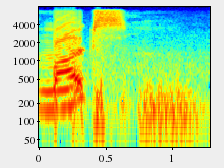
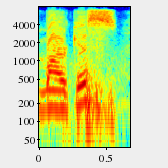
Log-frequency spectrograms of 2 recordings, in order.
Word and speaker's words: Marques: night Dan Cox and Luke marks Marcus I'm sorry I'm I'm reading then he told me how to pronounce it it's not I'm not pronouncing it how it's supposed to be it is Marcus his and they're both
